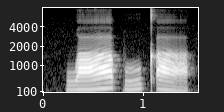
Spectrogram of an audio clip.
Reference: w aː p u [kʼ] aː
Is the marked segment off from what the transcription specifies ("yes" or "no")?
no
